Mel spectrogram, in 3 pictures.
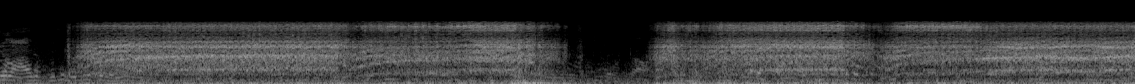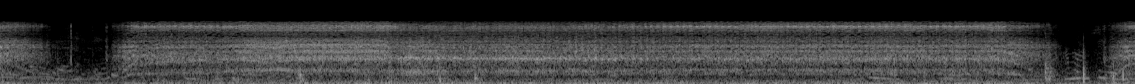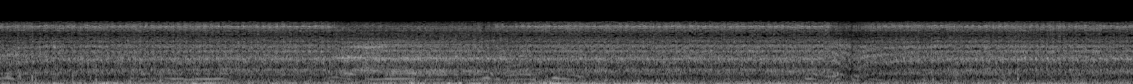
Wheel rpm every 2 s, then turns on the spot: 30, 160, 120, 60, 130, 130, 90, 160, 160, 160, 110, 110, 160, 160, 160, 140, 160.
none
